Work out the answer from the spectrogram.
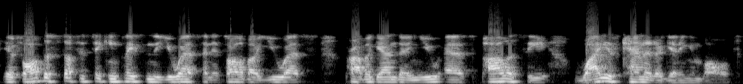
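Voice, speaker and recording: A man's voice: lowish voice, fairly quick, fairly bright tone. A man hosting a podcast, enthusiastic and friendly in casual interview talk. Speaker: podcast host. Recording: slightly dull lo-fi audio.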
